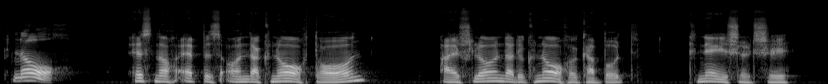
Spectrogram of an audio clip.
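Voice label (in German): "knooch", wittlicher woerterbuch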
